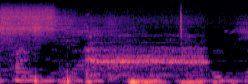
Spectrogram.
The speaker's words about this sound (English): Blowing the bad smells off. Yeah. You ever try to do that, you know?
